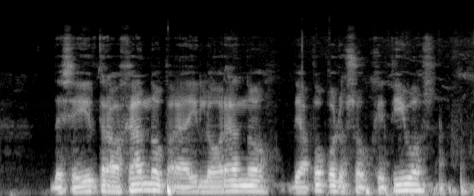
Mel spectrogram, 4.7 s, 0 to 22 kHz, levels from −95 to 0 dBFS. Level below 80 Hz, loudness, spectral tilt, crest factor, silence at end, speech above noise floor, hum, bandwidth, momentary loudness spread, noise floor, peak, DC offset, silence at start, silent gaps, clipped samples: -38 dBFS; -17 LUFS; -9.5 dB/octave; 16 dB; 0 s; 35 dB; none; 9.8 kHz; 9 LU; -51 dBFS; -2 dBFS; under 0.1%; 0.5 s; none; under 0.1%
